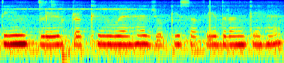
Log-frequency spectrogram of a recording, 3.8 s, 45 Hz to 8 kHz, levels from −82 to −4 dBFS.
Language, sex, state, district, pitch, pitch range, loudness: Hindi, female, Jharkhand, Palamu, 210 Hz, 205-215 Hz, -16 LUFS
